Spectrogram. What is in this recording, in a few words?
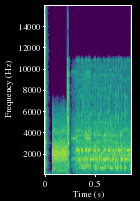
Radio On; mohaa; mechanics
